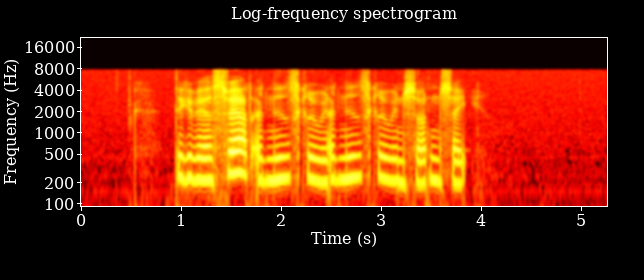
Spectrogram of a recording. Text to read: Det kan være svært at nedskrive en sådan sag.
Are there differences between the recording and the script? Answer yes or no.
yes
